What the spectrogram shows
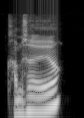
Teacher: Let the pitch rise gently, not like a big English drama question.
